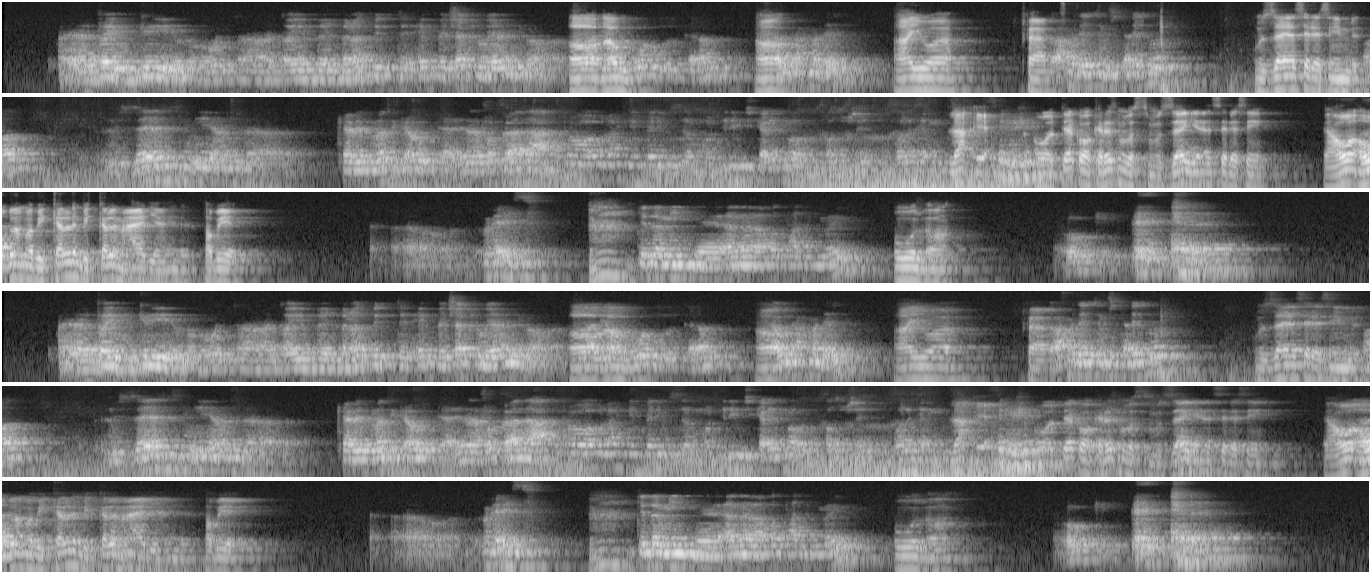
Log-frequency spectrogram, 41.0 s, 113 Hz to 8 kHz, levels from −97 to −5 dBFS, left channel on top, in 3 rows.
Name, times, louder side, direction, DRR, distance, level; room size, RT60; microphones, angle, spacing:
voice 1, 0.5-7.2 7.7-8.4 10.5-11.6 13.4-13.9 14.7-16.5 17.1-23.0 23.6-24.0 25.4-25.6 27.2-27.5 28.5-28.6 31.3-32.7 33.7-35.8 37.9-39.6, right 1 dB, 80° right, -4 dB, 2.1 m, -29 dB
voice 2, 5.7-6.3 7.5-7.8 8.9-9.5 10.2-10.5 11.6-11.7 12.5-13.6 23.1-23.6 24.0-26.3 26.9-29.8 33.2-33.7 36.3-36.9, left 7 dB, 85° left, 13 dB, 0.4 m, -25 dB
sound 1, 10.2-10.3 10.6-11.8 12.1-12.6 13.1-13.6 14.0-15.6 15.9-16.4 17.5-18.2 18.6-19.5 19.9-21.1 21.5-23.8, left 1 dB, 60° left, 1.1 m, -34 dB
7.5 x 3.9 x 4.1 m, 1.1 s
head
